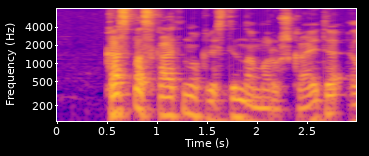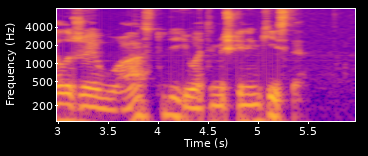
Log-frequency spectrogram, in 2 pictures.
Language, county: Lithuanian, Marijampolė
